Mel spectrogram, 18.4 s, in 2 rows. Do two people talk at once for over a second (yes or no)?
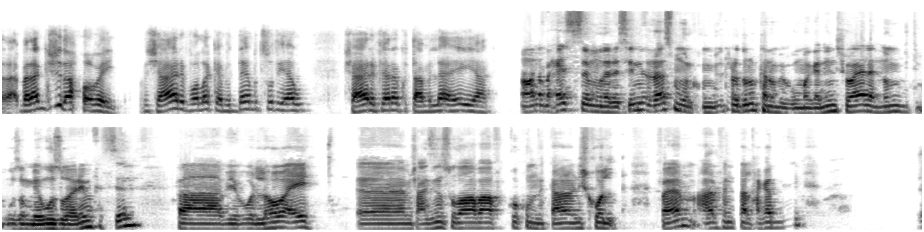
no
